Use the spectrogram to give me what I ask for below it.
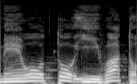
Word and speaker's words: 夫婦岩: こちらは男女の岩と書いて、夫婦岩と読みます。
